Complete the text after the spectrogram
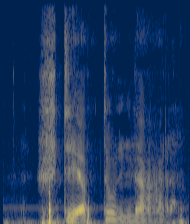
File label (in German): Narr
